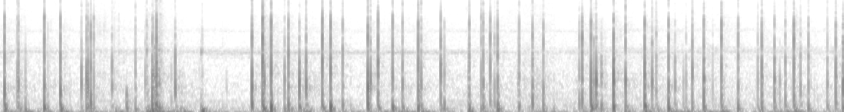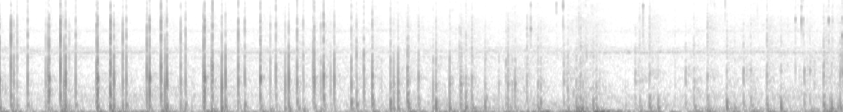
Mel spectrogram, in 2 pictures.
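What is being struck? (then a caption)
Vinyl zip pouch. Long nails tap rapidly across the plastic surface of a holographic vinyl zip makeup pouch held horizontally over the mic. The taps are dense, crisp and irregular, with a soft low thump under a bright, crackly plastic click, and each dies away almost at once.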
